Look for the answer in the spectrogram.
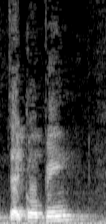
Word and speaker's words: Dekopin: So his name is Dekopin. That's a Japanese name, and I figured it would be hard for American people to pronounce it. So he has an American name, and it's Decoy. So yeah, you could call him Decoy or Dekopin.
